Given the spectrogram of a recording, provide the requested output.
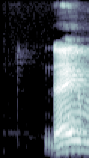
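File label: "daiman", Malay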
